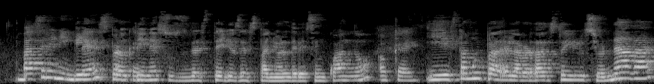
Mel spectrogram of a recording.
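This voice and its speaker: Against noticeable background noise, a woman with a medium pitch talks at a fairly quick pace with lively intonation and hardly any pauses. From Mexico, Guadalajara (Jalisco). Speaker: actress. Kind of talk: interview.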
